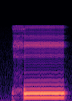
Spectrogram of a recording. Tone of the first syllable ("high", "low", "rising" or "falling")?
low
